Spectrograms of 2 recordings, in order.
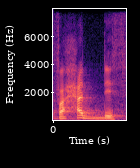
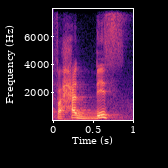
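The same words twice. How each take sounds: First: The last consonant is a 'th' sound. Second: The last consonant is an 's' sound. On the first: The speaker calls it right. "waktu mengucapkan fahaddis" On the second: The speaker calls it wrong. "berubah jadi huruf sin"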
